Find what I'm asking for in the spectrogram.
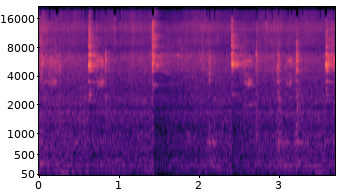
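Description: Soybeans with turmeric stirred in a metal pan, with a spoon scraping and knocking against the pan in several distinct clinks over a low steady sizzle, close up and without talk.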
